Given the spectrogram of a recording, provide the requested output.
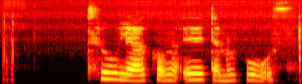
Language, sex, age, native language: Icelandic, female, 12, Icelandic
